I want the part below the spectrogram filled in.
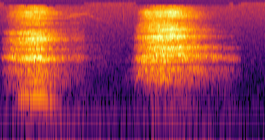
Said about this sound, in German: Dann kannst du einmal tief Luft holen, atmen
